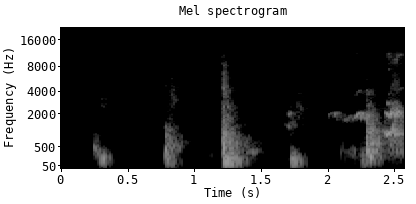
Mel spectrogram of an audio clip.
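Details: Pen of four-week-old Cavalier King Charles Spaniel puppies: four short, separate soft yips spaced about half a second apart, followed by a higher squealing whine at the end.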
